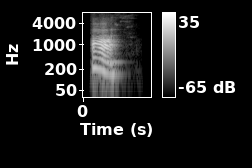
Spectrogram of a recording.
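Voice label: "off", English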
